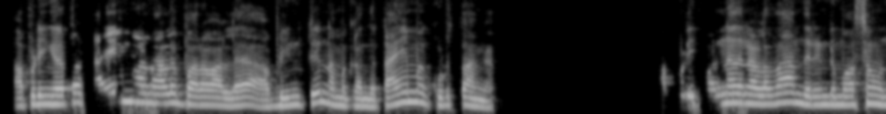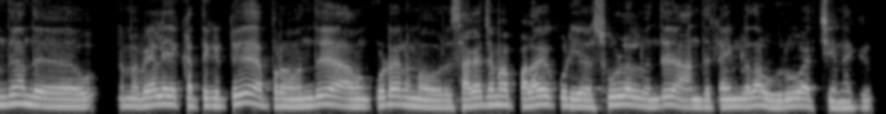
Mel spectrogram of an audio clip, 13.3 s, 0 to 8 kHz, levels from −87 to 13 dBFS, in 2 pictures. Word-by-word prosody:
அப்படிங்கிறப்ப 180 Hz, +5 st, +2 dB, 0.2 s
டைம் 235 Hz, +2 st, +1 dB
ஆனாலும் 200 Hz, 0 st, +1 dB
பரவால்ல 165 Hz, -3 st, +2 dB, 0.2 s
அப்படின்ட்டு 155 Hz, +7 st, 0 dB
நமக்கு 150 Hz, -3 st, 0 dB
அந்த 135 Hz, -1 st, 0 dB
டைம்ம 220 Hz, +4 st, +2 dB
குடுத்தாங்க. 160 Hz, -4 st, -1 dB, 1.3 s
அப்பிடி 360 Hz, -2 st, -4 dB
பண்ணதுனால 190 Hz, 0 st, +2 dB
தான் 215 Hz, +1 st, +3 dB
அந்த 185 Hz, -4 st, +2 dB
2 175 Hz, 0 st, 0 dB
மாசம் 180 Hz, +2 st, +1 dB
வந்து 170 Hz, +2 st, 0 dB
அந்த 165 Hz, -3 st, +2 dB, 0.6 s
நம்ம 150 Hz, -, -2 dB
வேலைய 175 Hz, +1 st, +2 dB
கத்துக்கிட்டு 150 Hz, +4 st, -1 dB, 0.2 s
அப்புறம் 145 Hz, -1 st, -1 dB
வந்து 155 Hz, +5 st, 0 dB, 0.2 s
அவுங்க 140 Hz, 0 st, -2 dB
கூட 175 Hz, +2 st, +1 dB
நம்ம 140 Hz, -3 st, +1 dB
ஒரு 125 Hz, -, -2 dB
சகஜமா 165 Hz, +4 st, +1 dB
பழகக்கூடிய 155 Hz, -2 st, +1 dB, 0.2 s
சூழல் 165 Hz, -2 st, +1 dB
வந்து 155 Hz, +6 st, -1 dB
அந்த 135 Hz, -1 st, -1 dB
டைம்ல 140 Hz, +2 st, +1 dB
தான் 140 Hz, -4 st, +1 dB
உருவாச்சு 140 Hz, -1 st, -1 dB
எனக்கு. 115 Hz, +2 st, -4 dB
165 Hz, 160 wpm, -23 LUFS, 145-180 Hz, 1.3 s, தான்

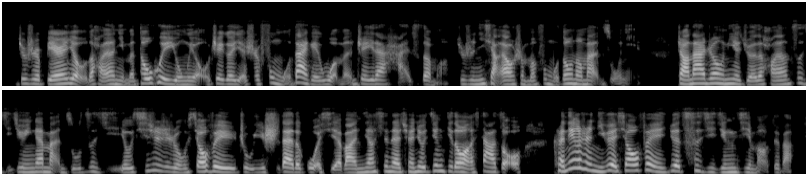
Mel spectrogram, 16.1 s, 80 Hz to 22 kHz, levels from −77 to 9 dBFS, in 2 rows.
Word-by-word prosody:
就 215 Hz, -, -5 dB
是 205 Hz, -1 st, -1 dB
别 195 Hz, 0 st, +3 dB
人 210 Hz, +2 st, +6 dB
有 220 Hz, -, +1 dB
的， 185 Hz, -, -2 dB
好 165 Hz, -3 st, -2 dB
像 190 Hz, +3 st, +1 dB
你 -, -, -7 dB
们 165 Hz, 0 st, -8 dB
都 220 Hz, +3 st, +1 dB
会 255 Hz, -5 st, +1 dB
拥 175 Hz, -2 st, -4 dB
有。 -, -, -6 dB
“这 220 Hz, -, +1 dB
个 195 Hz, -1 st, -1 dB
也 -, -, -5 dB
是 190 Hz, -, -5 dB
父 245 Hz, +6 st, -9 dB
母， 190 Hz, -6 st, -10 dB
带 260 Hz, -2 st, +6 dB
给 175 Hz, -4 st, -5 dB
我 180 Hz, 0 st, -4 dB
们 190 Hz, -, -11 dB
这 200 Hz, 0 st, -3 dB
一 190 Hz, -, -3 dB
代 195 Hz, -1 st, 0 dB
孩 -, -, -9 dB
子 -, -, -20 dB
的 185 Hz, -2 st, -2 dB
嘛， -, -, -21 dB, 0.2 s
就 195 Hz, -, -13 dB
是 190 Hz, -, -9 dB
你 190 Hz, +2 st, -6 dB
想 -, -, 0 dB
要 185 Hz, +1 st, +4 dB
什 195 Hz, 0 st, -8 dB
么， 170 Hz, 0 st, -8 dB
父 210 Hz, +2 st, -15 dB
母 190 Hz, -, -10 dB
都 210 Hz, +1 st, -1 dB
能 190 Hz, -2 st, -2 dB
满 185 Hz, -, -1 dB
足 -, -, -13 dB
你。 -, -, -21 dB, 0.5 s
长 195 Hz, -3 st, +7 dB
大 220 Hz, 0 st, +7 dB
之 225 Hz, +1 st, +1 dB
后， 225 Hz, -, +2 dB
你 210 Hz, -, -3 dB
也 200 Hz, -2 st, -2 dB
觉 175 Hz, -2 st, -4 dB
得 185 Hz, -, -1 dB
好 180 Hz, -1 st, -5 dB
像 185 Hz, +2 st, -2 dB
自 240 Hz, +1 st, -13 dB
己 190 Hz, -, -18 dB
就 200 Hz, +7 st, -6 dB
应 190 Hz, 0 st, -3 dB
该 205 Hz, -, +3 dB
满 180 Hz, -2 st, -4 dB
足 175 Hz, +1 st, -12 dB
自 210 Hz, +2 st, -13 dB
己， 180 Hz, -, -17 dB
尤 180 Hz, +1 st, -4 dB
其 200 Hz, +6 st, -7 dB
是 270 Hz, 0 st, -1 dB
这 215 Hz, -, -3 dB
种 180 Hz, -2 st, -4 dB
消 215 Hz, +2 st, +4 dB
费 200 Hz, -6 st, +4 dB
主 180 Hz, -1 st, -7 dB
义 185 Hz, +2 st, -7 dB
时 -, -, +3 dB
代 205 Hz, -2 st, +7 dB
的 180 Hz, -, 0 dB
裹 185 Hz, +2 st, -4 dB
挟 155 Hz, -, -2 dB
吧。 175 Hz, +2 st, +5 dB
你 180 Hz, +2 st, -6 dB
像 200 Hz, 0 st, 0 dB
现 225 Hz, +2 st, -7 dB
在 200 Hz, -2 st, +3 dB
全 205 Hz, 0 st, -2 dB
球 215 Hz, -, +2 dB
经 245 Hz, +3 st, -4 dB
济 225 Hz, -, -7 dB
都 205 Hz, -, +6 dB
往 180 Hz, -4 st, +5 dB
下 200 Hz, +2 st, +1 dB
走， 290 Hz, -, 0 dB, 0.4 s
肯 -, -, +3 dB
定 380 Hz, +1 st, +6 dB
是 320 Hz, -5 st, +3 dB
你 230 Hz, -5 st, -3 dB
越 260 Hz, +2 st, +5 dB
消 260 Hz, +1 st, +5 dB
费 265 Hz, -7 st, +1 dB
越 245 Hz, -, +3 dB
刺 255 Hz, +3 st, -8 dB
激 195 Hz, -3 st, -10 dB
经 190 Hz, +1 st, -4 dB
济 185 Hz, 0 st, -8 dB
嘛， 170 Hz, -, -9 dB
对 180 Hz, -, -12 dB
吧？ -, -, -7 dB
195 Hz, 395 characters per minute, -21 LUFS, 185-220 Hz, 0.5 s, 长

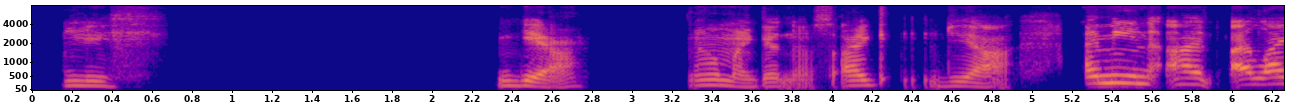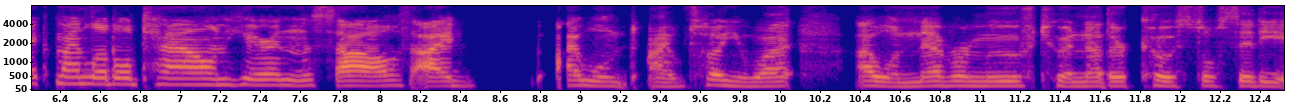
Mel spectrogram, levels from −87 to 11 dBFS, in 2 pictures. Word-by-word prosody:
Yeesh. 170 Hz, -6 st, -7 dB, 1.6 s
Yeah. 175 Hz, 0 st, +3 dB, 0.6 s
Oh 190 Hz, +1 st, -2 dB
my 180 Hz, -8 st, 0 dB
goodness, 145 Hz, +3 st, -6 dB
I 180 Hz, +1 st, +4 dB
c -, -, -14 dB, 0.3 s
yeah, 155 Hz, +1 st, 0 dB, 0.4 s
I 245 Hz, -, +5 dB
mean, 260 Hz, -2 st, +5 dB
I 220 Hz, -1 st, +3 dB
I -, -, +8 dB
like 230 Hz, +3 st, +2 dB
my 240 Hz, -1 st, +1 dB
little 225 Hz, -2 st, 0 dB
town 210 Hz, -1 st, +2 dB
here 200 Hz, -1 st, -2 dB
in 190 Hz, -1 st, -2 dB
the 180 Hz, -, -6 dB
South, 175 Hz, 0 st, +4 dB
I 160 Hz, 0 st, +4 dB, 0.5 s
I 180 Hz, -, +3 dB
won't 160 Hz, -4 st, -7 dB
I'll 140 Hz, -, -3 dB
tell 185 Hz, +4 st, -1 dB
you 160 Hz, -4 st, -7 dB
what, 155 Hz, +1 st, -3 dB, 0.3 s
I -, -, +1 dB
will 160 Hz, -3 st, 0 dB
never 165 Hz, +3 st, -1 dB
move 165 Hz, 0 st, -4 dB
to -, -, -2 dB
another 155 Hz, +1 st, -1 dB
coastal 160 Hz, +1 st, -3 dB
city 160 Hz, -1 st, -2 dB
170 Hz, 170 wpm, -25 LUFS, 160-205 Hz, 1.6 s, I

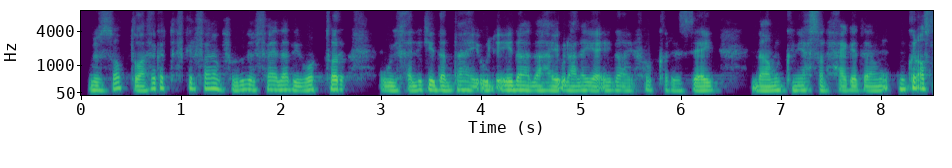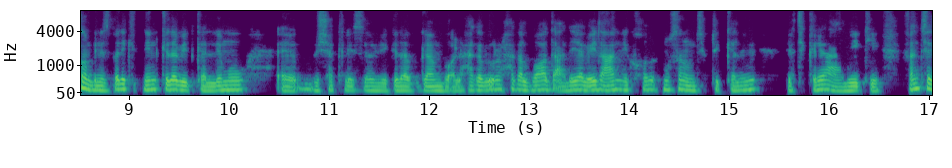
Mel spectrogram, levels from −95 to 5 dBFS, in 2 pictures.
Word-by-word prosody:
بالضبط، 115 Hz, +7 st, -1 dB
وعلى 105 Hz, -1 st, +2 dB
فكرة 155 Hz, +5 st, +1 dB
التفكير 160 Hz, -1 st, -5 dB
فعلًا 155 Hz, -1 st, +1 dB
في 120 Hz, -2 st, -9 dB
ردود 120 Hz, +4 st, 0 dB
الفعل 125 Hz, 0 st, -1 dB
ده 125 Hz, -, +3 dB
بيوتر 125 Hz, +3 st, +1 dB, 0.3 s
ويخليكِ 110 Hz, +3 st, +1 dB
طب 110 Hz, -1 st, +2 dB
ده 120 Hz, -, -3 dB
هيقول 110 Hz, +1 st, 0 dB
إيه، 115 Hz, 0 st, +4 dB
ده، 115 Hz, -1 st, +3 dB
ده 110 Hz, 0 st, 0 dB
هيقول 110 Hz, +1 st, +1 dB
عليَّ 110 Hz, +1 st, +1 dB
إيه، 110 Hz, +1 st, -2 dB
ده 110 Hz, -2 st, -3 dB
هيفكر 110 Hz, +1 st, -8 dB
إزاي، 105 Hz, +2 st, +1 dB, 0.4 s
ده 105 Hz, 0 st, +2 dB
ممكن 110 Hz, 0 st, -1 dB
يحصل 115 Hz, -2 st, -3 dB
حاجة، 110 Hz, 0 st, -1 dB
ده 105 Hz, -, -2 dB
مم 105 Hz, -, -1 dB
ممكن 135 Hz, 0 st, +3 dB
أصلًا 150 Hz, -1 st, +4 dB
بالنسبة 110 Hz, -1 st, +2 dB
لِك 135 Hz, -1 st, +3 dB
اتنين 130 Hz, 0 st, +1 dB
كده 130 Hz, -1 st, +5 dB
بيتكلّموا 115 Hz, +2 st, +2 dB, 0.3 s
آآ 100 Hz, -2 st, 0 dB
بشكل 110 Hz, -4 st, -5 dB
سرِّي 105 Hz, -1 st, -2 dB
كده 105 Hz, +1 st, +2 dB
في 100 Hz, -, -14 dB
جنب 105 Hz, 0 st, +1 dB
والّا 95 Hz, -1 st, -1 dB
حاجة، 115 Hz, +1 st, 0 dB
بيقولوا 120 Hz, +4 st, +2 dB
حاجة 130 Hz, 0 st, -4 dB
لبعض 120 Hz, +2 st, +1 dB
عادية 115 Hz, +4 st, +2 dB
بعيدة 120 Hz, +2 st, +4 dB
عنِّك 120 Hz, +1 st, +1 dB
خالص 120 Hz, +1 st, -5 dB
مثلًا 125 Hz, +1 st, -1 dB
وأنتِ 110 Hz, -2 st, -2 dB
بتتكلّمي 115 Hz, +5 st, -3 dB, 0.3 s
بتفتكريها 130 Hz, +4 st, -1 dB
عليكِ، 100 Hz, -2 st, +1 dB, 0.2 s
فأنتِ 150 Hz, +3 st, +1 dB
115 Hz, 200 wpm, -24 LUFS, 105-125 Hz, 0.4 s, كده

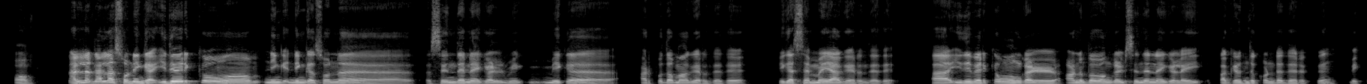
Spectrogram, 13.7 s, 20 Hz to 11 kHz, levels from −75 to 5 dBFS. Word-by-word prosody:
ஓ, -, -, -6 dB, 0.5 s
நல்ல 230 Hz, +3 st, +6 dB
நல்ல 210 Hz, +4 st, +6 dB
சொன்னீங்க. 185 Hz, -3 st, +4 dB, 0.2 s
இதுவரைக்கும் 210 Hz, +3 st, +5 dB, 0.5 s
நீங்க 155 Hz, 0 st, +2 dB
நீங்க 145 Hz, -1 st, +2 dB
சொன்ன 155 Hz, +3 st, -1 dB, 0.9 s
ஆ, -, -, -11 dB
சிந்தனைகள் 145 Hz, -1 st, +1 dB
மி 130 Hz, -, -5 dB, 0.4 s
மிக 145 Hz, +2 st, -3 dB, 0.8 s
அற்புதமாக 140 Hz, +1 st, -3 dB
இருந்தது. 115 Hz, +1 st, -6 dB, 0.5 s
மிக 150 Hz, +2 st, +2 dB
செம்மையாக 140 Hz, +1 st, +2 dB
இருந்தது. 105 Hz, -1 st, -7 dB, 0.5 s
ஆ, -, -, +3 dB, 0.2 s
இதுவரைக்கும் 175 Hz, +4 st, +1 dB
உங்கள் 145 Hz, -6 st, +3 dB, 0.3 s
அனுபவங்கள், 155 Hz, -2 st, 0 dB
சிந்தனைகளை 140 Hz, -4 st, 0 dB, 0.3 s
பகிர்ந்து 170 Hz, +4 st, -2 dB
கொண்டதற்கு 125 Hz, -, -4 dB, 0.3 s
மிக்க -, -, -12 dB
150 Hz, 110 wpm, -23 LUFS, 135-170 Hz, 0.9 s, நல்ல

